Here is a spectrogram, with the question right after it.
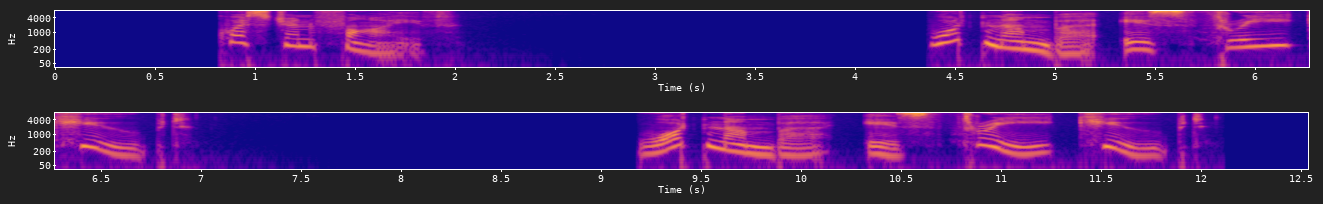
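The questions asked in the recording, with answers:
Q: What number is 3 cubed?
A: 27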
